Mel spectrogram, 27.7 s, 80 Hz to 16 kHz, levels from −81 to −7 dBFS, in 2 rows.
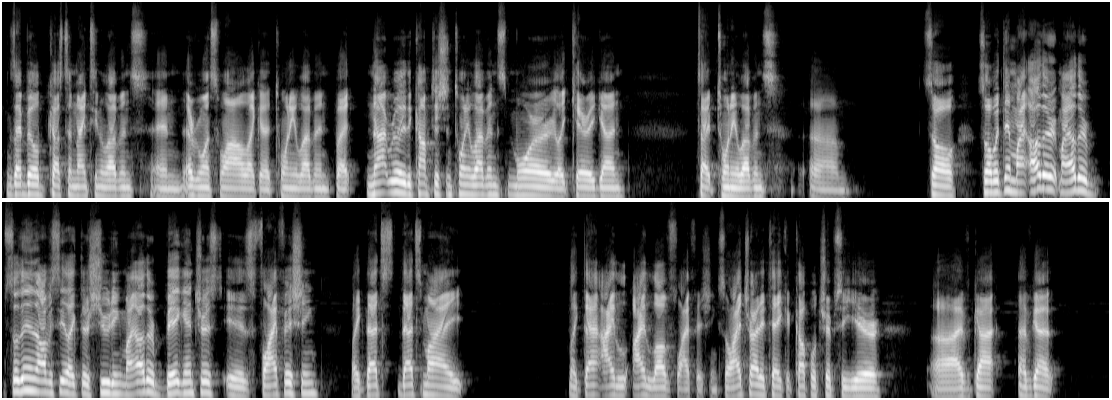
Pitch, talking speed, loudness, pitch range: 125 Hz, 160 wpm, -17 LUFS, 110-145 Hz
